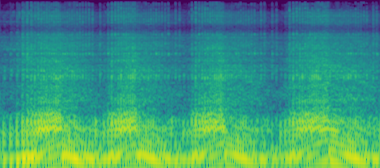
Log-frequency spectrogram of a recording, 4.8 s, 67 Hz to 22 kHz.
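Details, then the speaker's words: 2008 Polaris Outlaw 90 four-stroke, warm and idling with no choke, recorded toward the exhaust. It idles evenly, then crisp repeated blips rise and fall cleanly about once a second, showing healthy throttle response. "so I mean that throttle response is fantastic for a four stroke that's not you know the carburetor or the chok's not even on"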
